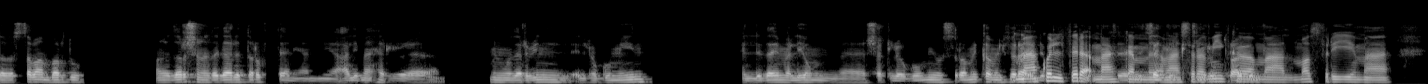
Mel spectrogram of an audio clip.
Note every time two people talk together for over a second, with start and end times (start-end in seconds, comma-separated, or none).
10.1-12.8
